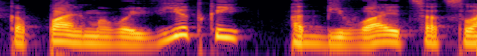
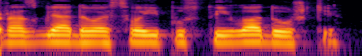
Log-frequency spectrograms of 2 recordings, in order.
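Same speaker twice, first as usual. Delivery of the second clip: plain reading voice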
